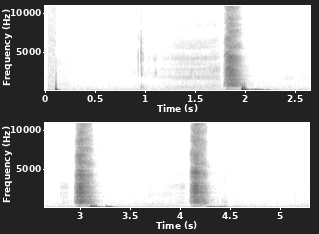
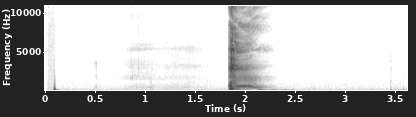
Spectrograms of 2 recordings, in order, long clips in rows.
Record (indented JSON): {
  "exhalation_length": "5.3 s",
  "exhalation_amplitude": 2154,
  "exhalation_signal_mean_std_ratio": 0.31,
  "cough_length": "3.6 s",
  "cough_amplitude": 8909,
  "cough_signal_mean_std_ratio": 0.22,
  "survey_phase": "beta (2021-08-13 to 2022-03-07)",
  "age": "45-64",
  "gender": "Female",
  "wearing_mask": "No",
  "symptom_runny_or_blocked_nose": true,
  "smoker_status": "Ex-smoker",
  "respiratory_condition_asthma": false,
  "respiratory_condition_other": false,
  "recruitment_source": "REACT",
  "submission_delay": "2 days",
  "covid_test_result": "Negative",
  "covid_test_method": "RT-qPCR",
  "influenza_a_test_result": "Negative",
  "influenza_b_test_result": "Negative"
}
